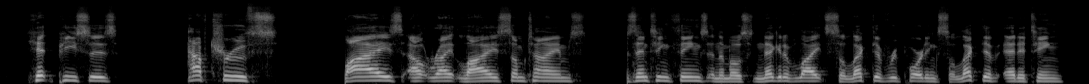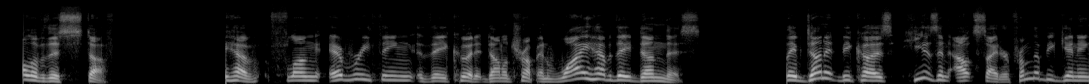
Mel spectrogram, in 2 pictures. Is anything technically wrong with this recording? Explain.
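Yes. There is a clipped start after a pause at 1.77 s (after "hit pieces"), 3.34, 6.16, 10.99 (before "of this stuff"), 13.02 and 18.63 s (before "they've done it because"). Each time, the output path seems to fall asleep during a pause of 0.33 to 1.07 s and needs about 110 to 130 ms to wake, so the opening of the next phrase is cut off and speech starts abruptly. Muted pauses would silence only the gaps and lose no speech, but here the first sounds themselves are missing.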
